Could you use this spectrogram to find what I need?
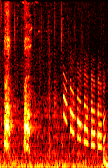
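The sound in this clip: A dog barks as a car drives past it into a yard: two sharp barks, then a quick run of higher yelping yips over a steady low rumble.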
